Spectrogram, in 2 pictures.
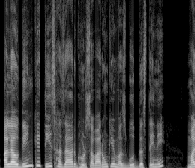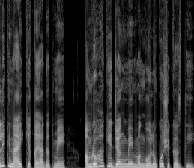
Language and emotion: Urdu, neutral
